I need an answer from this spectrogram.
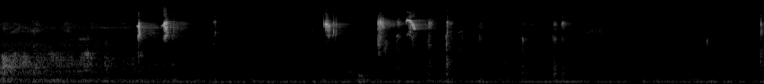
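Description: Birds giving a scatter of short, sharp, high-pitched chirps, about a dozen in quick ones and pairs over the first few seconds.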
